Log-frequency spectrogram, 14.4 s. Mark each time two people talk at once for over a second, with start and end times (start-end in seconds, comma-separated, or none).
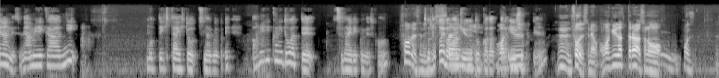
8.5-10.5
